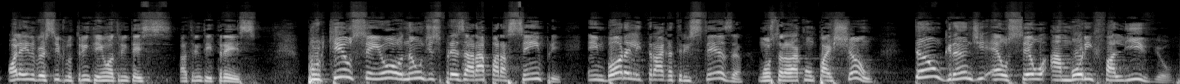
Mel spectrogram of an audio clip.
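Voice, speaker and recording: A man preaching a sermon, telling stories and acting out the quoted voices. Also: high-pitched. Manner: lively storytelling, acts out quotes. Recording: long hall reverb.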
